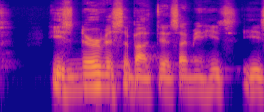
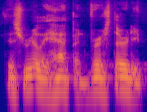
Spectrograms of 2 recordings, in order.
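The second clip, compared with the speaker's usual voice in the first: ordinary talk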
